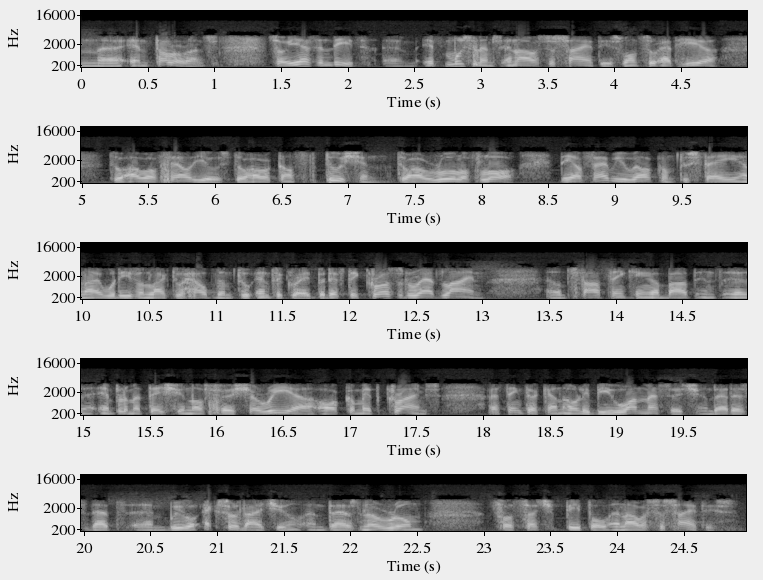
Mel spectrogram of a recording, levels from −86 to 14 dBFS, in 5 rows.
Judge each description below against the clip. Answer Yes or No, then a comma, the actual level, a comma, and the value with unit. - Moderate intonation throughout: No, narrow, 1.5 semitones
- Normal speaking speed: No, fast, 215 wpm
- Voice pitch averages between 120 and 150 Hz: No, low, 110 Hz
